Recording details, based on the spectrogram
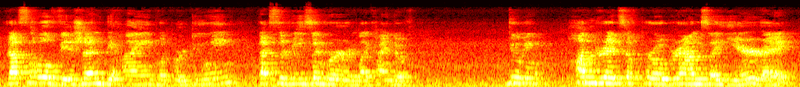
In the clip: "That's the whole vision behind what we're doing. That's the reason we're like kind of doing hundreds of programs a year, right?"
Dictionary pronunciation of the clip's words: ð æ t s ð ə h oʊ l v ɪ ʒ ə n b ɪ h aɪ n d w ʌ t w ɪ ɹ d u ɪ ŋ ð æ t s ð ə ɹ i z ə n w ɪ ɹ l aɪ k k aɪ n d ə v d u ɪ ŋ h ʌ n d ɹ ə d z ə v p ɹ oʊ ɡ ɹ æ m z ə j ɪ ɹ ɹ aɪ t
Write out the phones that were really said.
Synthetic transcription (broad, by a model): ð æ t s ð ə h oʊ l v ɪ ʒ ə n b ɪ h aɪ n d w ʌ t w ɪ ɹ d u ɪ ŋ ð æ t s ð ə ɹ i z ə n w ɪ ɹ l aɪ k k aɪ n d ə v d u ɪ ŋ h ʌ n d ɹ ə d z ə v p ɹ oʊ ɡ ɹ æ m z ə j ɪ ɹ ɹ aɪ t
